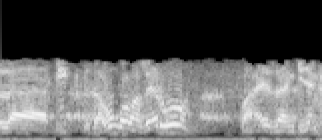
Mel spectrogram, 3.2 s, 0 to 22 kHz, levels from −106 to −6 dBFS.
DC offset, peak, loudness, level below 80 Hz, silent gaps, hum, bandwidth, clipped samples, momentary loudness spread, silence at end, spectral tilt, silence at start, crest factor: 0.5%; -4 dBFS; -16 LUFS; -58 dBFS; none; none; 3.9 kHz; under 0.1%; 8 LU; 0 s; 7.5 dB/octave; 0 s; 12 dB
